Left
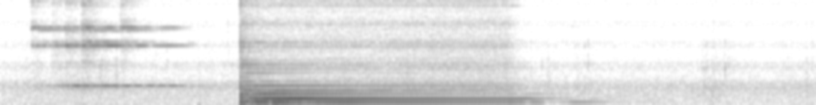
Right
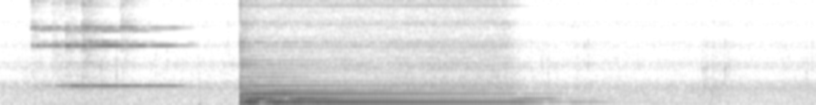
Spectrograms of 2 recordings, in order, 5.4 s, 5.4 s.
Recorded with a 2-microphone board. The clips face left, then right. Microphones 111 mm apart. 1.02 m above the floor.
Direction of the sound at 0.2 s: 60° right (ahead or behind).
